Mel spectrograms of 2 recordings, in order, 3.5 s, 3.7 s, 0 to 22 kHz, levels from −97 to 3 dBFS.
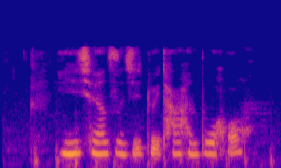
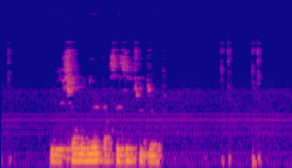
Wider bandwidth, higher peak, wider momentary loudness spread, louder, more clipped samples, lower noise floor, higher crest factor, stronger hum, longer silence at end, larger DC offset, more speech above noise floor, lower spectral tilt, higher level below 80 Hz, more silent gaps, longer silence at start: about the same, 8.2 kHz vs 7.8 kHz; second, -18 dBFS vs -12 dBFS; second, 10 LU vs 24 LU; second, -32 LUFS vs -29 LUFS; neither; second, -55 dBFS vs -67 dBFS; about the same, 14 dB vs 18 dB; neither; second, 0.1 s vs 0.4 s; neither; second, 23 dB vs 40 dB; second, -4 dB/octave vs -7.5 dB/octave; about the same, -62 dBFS vs -62 dBFS; neither; second, 0.4 s vs 0.65 s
